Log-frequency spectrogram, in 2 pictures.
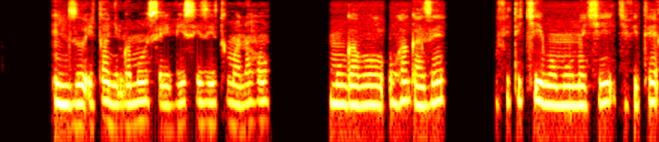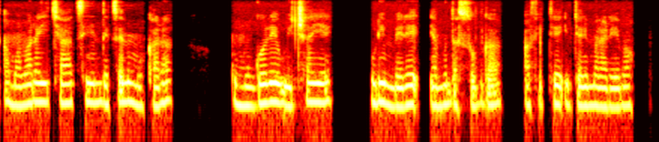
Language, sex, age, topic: Kinyarwanda, female, 25-35, finance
